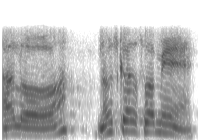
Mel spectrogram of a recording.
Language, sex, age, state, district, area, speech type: Kannada, male, 60+, Karnataka, Bellary, rural, conversation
